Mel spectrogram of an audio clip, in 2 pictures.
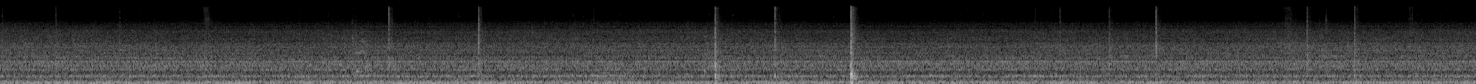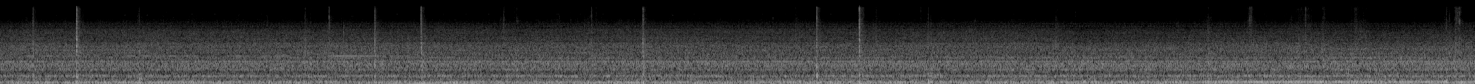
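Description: Boxing gloves smacking leather focus mitts in scattered sharp hits, the loudest two close together about eight seconds in. Under them runs a steady low rumble of road traffic.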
